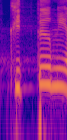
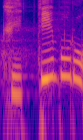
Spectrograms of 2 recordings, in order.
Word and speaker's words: 귀띔: 자, 여기 자음이 이렇게 있으면 이 자음을 초성으로 가지고 있는 의는 무조건 발음을 이로만 하셔야 돼요. 그렇기 때문에 귀뜸이 아니라 귀띔으로 가는 것이 맞아요.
